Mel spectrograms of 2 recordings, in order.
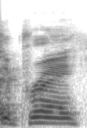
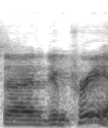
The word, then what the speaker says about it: Dupree: This is Dupre. Yeah, it's Dupree, actually. Dupree, but, I'm sorry. Pretty close. Pretty close. You didn't pronounce the final Z, which is silent, so hey, there you go.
